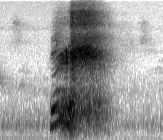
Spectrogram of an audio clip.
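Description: One loud, wet, explosive sneeze with a short voiced onset, typical of allergic rhinitis (hay fever).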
